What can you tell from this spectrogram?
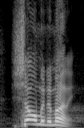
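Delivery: very loud, high, hollered order; demanding full-force yell. Acted. Rod makes Jerry say it right, full-force yell. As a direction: drill him by hollering it at full blast.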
